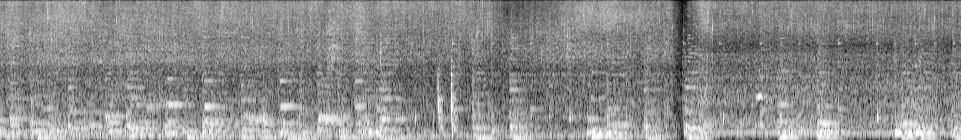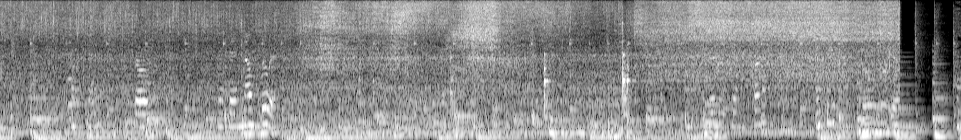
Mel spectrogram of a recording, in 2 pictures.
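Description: Ribeye steak frying in oil in a hot grill pan, sizzling and spitting steadily. Near the end the sizzling stops abruptly and music takes over.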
